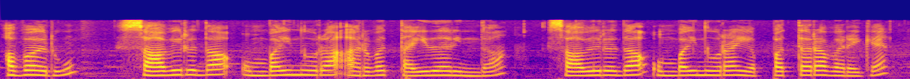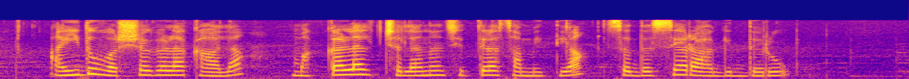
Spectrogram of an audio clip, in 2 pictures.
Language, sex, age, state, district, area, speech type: Kannada, female, 30-45, Karnataka, Davanagere, rural, read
